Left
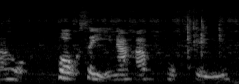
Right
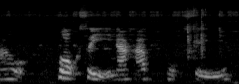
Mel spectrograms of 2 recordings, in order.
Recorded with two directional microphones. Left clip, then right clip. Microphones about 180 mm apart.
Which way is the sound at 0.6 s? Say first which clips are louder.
Right 1 dB; 15° left (ahead or behind).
